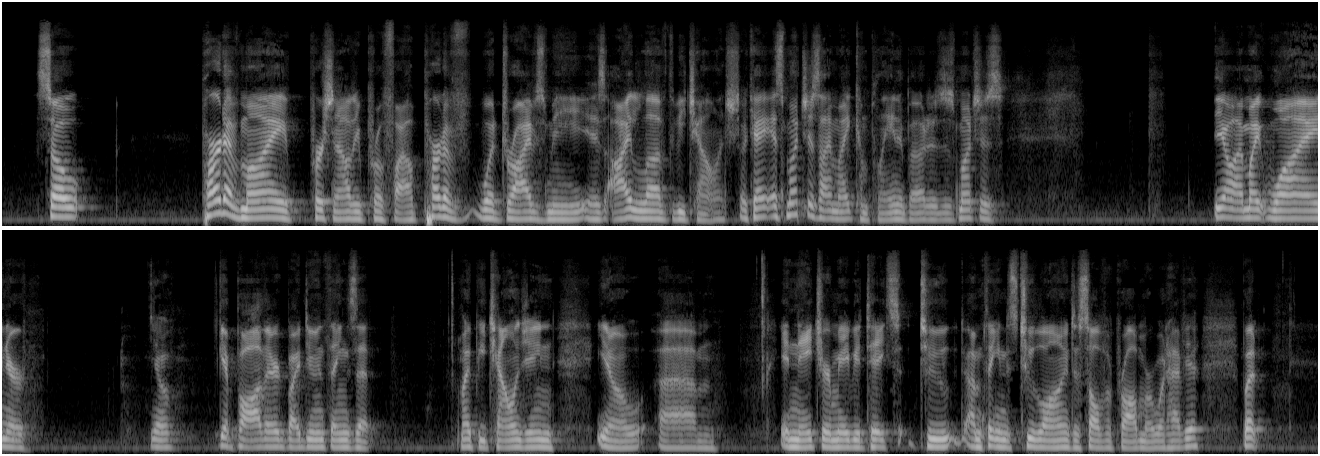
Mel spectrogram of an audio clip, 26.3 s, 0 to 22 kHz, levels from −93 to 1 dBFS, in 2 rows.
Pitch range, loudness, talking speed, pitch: 120-140 Hz, -32 LUFS, 155 wpm, 130 Hz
